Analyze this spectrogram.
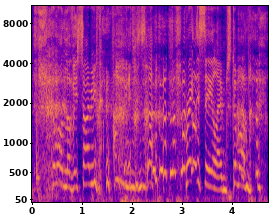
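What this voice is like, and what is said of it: Put-on northern English accent. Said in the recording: “I've given your dog a northern accent”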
